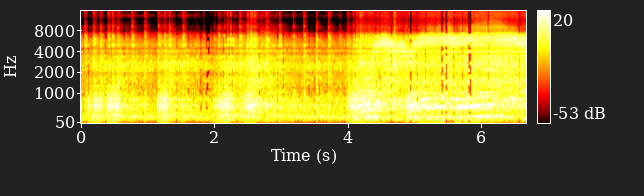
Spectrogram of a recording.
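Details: Stihl FS40C string trimmer two-stroke after tune-up, started after priming; a few pull-start bursts, then a steady high buzzing whine that holds even with no stumbling or misfire: normal running.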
